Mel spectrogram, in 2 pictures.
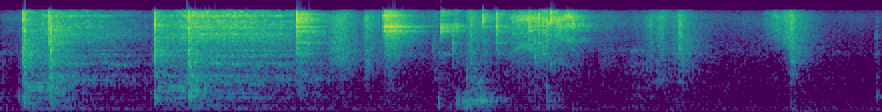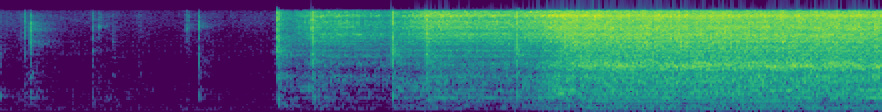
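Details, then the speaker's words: Bandsaw switched on and off as a run-smoothness check: after a few clunks it spins up with a dry, scratchy hiss over the motor because the blade is riding on a guide bearing. "All right, blade is riding. You hear that scratchiness. I can see our blade is riding on that bearing right here."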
